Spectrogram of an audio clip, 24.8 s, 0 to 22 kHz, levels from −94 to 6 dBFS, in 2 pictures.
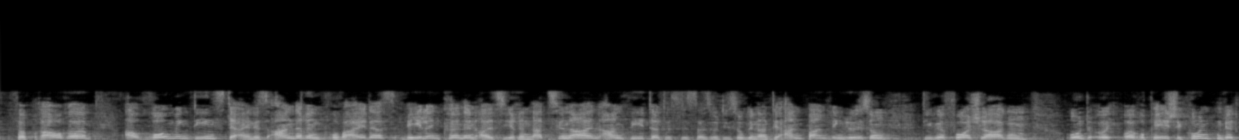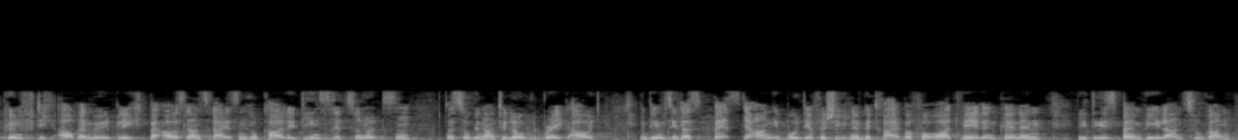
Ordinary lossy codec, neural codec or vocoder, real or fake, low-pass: none; codec, 16 kHz, 16 kbps, FreqCodec, smaller model; fake; none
